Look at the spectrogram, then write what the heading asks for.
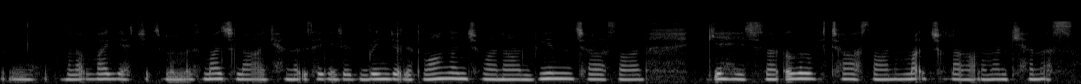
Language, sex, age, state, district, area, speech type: Kashmiri, female, 45-60, Jammu and Kashmir, Ganderbal, urban, spontaneous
